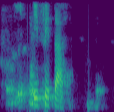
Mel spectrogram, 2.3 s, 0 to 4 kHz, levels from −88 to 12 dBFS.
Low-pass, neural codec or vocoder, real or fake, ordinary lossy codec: 3.6 kHz; none; real; AAC, 24 kbps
